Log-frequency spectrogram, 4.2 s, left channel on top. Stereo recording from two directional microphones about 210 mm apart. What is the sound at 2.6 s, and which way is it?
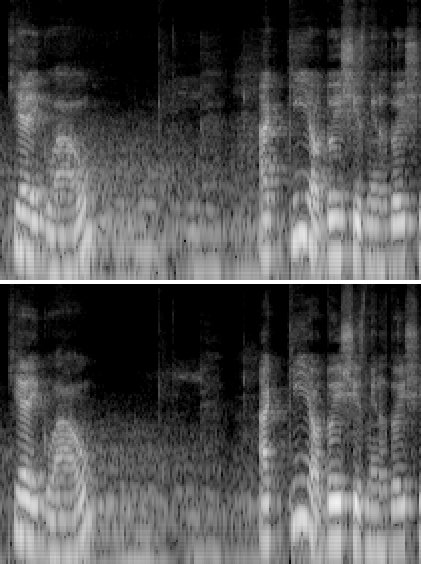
Speech, 40° right (ahead or behind).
